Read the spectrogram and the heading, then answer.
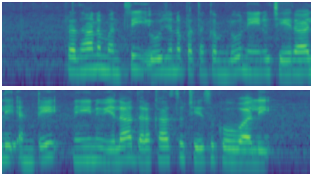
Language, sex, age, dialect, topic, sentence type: Telugu, female, 25-30, Central/Coastal, banking, question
